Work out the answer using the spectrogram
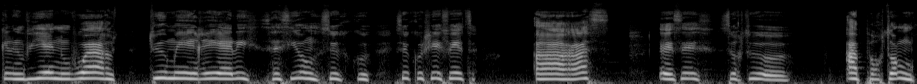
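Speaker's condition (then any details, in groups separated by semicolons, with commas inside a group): Down syndrome; congenital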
